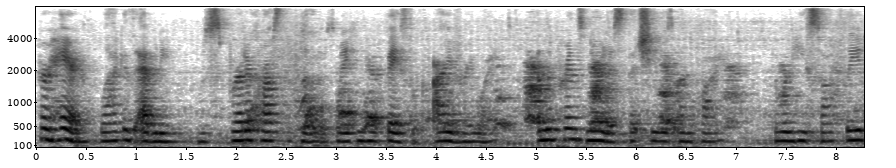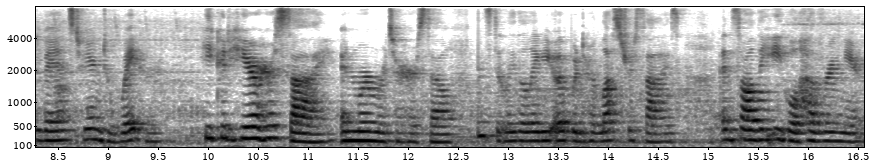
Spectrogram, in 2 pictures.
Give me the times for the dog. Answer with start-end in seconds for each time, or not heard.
2.0-8.6.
